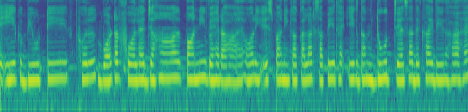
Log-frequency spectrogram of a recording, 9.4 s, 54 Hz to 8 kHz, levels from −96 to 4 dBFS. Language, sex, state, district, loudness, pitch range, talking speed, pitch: Hindi, female, Bihar, Begusarai, -14 LUFS, 230-245 Hz, 160 wpm, 235 Hz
